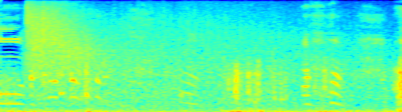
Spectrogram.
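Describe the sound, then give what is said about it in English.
A building brought down by explosions collapses with a loud, continuous deep rumble that rolls on for several seconds, with crackling debris and faint voice-like sounds breaking through above the roar. “Is that building collapsing?”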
